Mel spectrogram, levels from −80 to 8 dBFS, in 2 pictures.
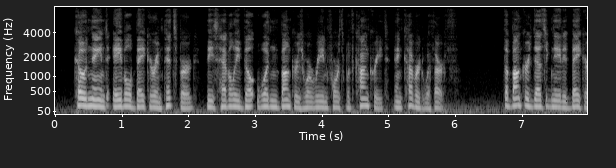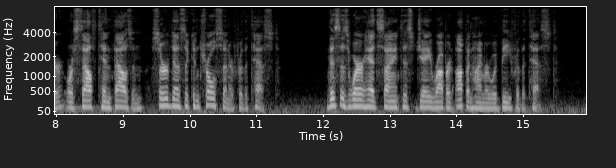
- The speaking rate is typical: Yes, average, 175 wpm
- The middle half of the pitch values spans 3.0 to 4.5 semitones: Yes, average, 3.7 semitones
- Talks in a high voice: No, low, 130 Hz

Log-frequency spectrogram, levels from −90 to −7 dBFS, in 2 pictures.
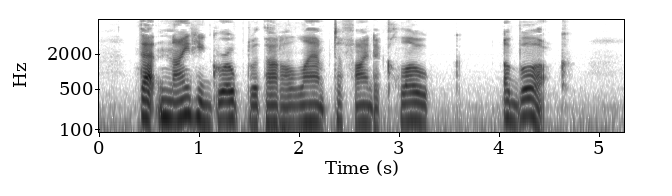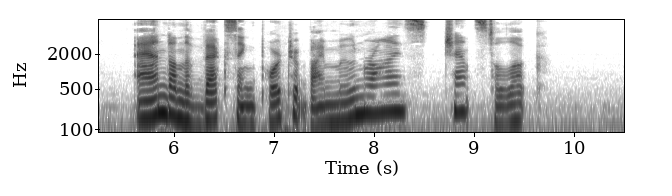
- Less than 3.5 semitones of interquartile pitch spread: No, average, 3.8 semitones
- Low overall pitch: No, medium, 145 Hz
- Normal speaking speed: No, slow, 130 wpm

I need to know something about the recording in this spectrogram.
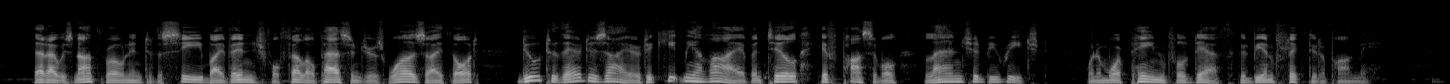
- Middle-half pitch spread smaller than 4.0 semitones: No, wide, 5.6 semitones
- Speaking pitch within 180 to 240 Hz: No, low, 105 Hz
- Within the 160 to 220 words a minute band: Yes, average, 165 wpm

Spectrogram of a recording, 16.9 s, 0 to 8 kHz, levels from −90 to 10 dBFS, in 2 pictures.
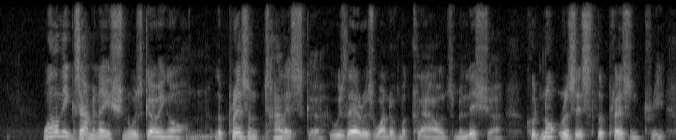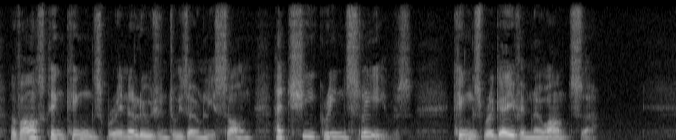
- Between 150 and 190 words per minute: No, average, 140 wpm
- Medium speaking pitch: Yes, medium, 145 Hz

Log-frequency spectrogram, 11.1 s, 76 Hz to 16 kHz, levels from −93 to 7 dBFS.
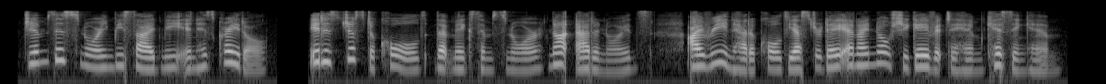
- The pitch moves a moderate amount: Yes, average, 4.7 semitones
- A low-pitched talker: No, high, 220 Hz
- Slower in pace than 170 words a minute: No, average, 185 wpm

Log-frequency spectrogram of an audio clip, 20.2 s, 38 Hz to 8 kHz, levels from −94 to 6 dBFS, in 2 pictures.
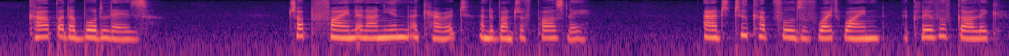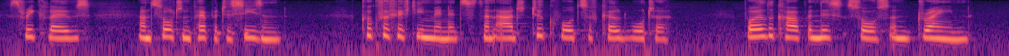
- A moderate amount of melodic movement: No, narrow, 1.9 semitones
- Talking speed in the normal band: Yes, average, 155 wpm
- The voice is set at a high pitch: Yes, high, 220 Hz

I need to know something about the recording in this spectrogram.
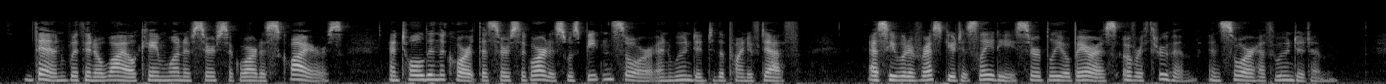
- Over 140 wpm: Yes, average, 190 wpm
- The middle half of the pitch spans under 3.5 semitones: Yes, narrow, 2.4 semitones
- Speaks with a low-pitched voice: No, high, 190 Hz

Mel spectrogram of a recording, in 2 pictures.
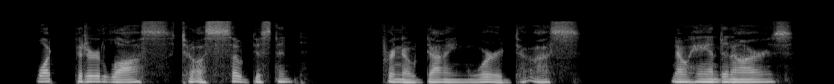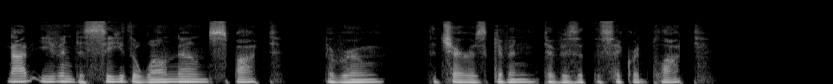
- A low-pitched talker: Yes, low, 115 Hz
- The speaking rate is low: Yes, slow, 130 wpm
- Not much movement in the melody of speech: Yes, narrow, 2.2 semitones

